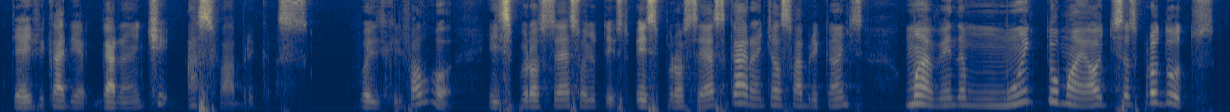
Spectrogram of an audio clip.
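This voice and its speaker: A man with a fairly high voice teaches an exam-prep grammar lesson. He asks questions and answers them himself, calling the viewer to pay attention. The recording is dry and close to the mic. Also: no echo. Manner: lively, asks and answers his own questions; keeps addressing the viewer directly.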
